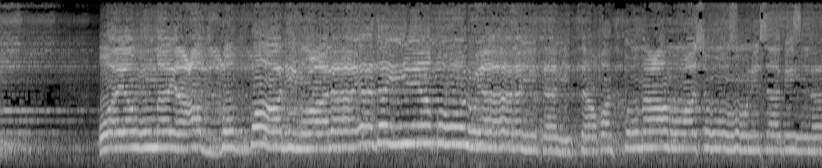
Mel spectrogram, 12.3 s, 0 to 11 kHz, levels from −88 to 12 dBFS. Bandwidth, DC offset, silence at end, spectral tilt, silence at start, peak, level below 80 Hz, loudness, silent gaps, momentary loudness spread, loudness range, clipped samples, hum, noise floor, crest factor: 11 kHz; under 0.1%; 0 s; -1.5 dB/octave; 0 s; -4 dBFS; -60 dBFS; -16 LUFS; none; 9 LU; 5 LU; under 0.1%; none; -40 dBFS; 14 dB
